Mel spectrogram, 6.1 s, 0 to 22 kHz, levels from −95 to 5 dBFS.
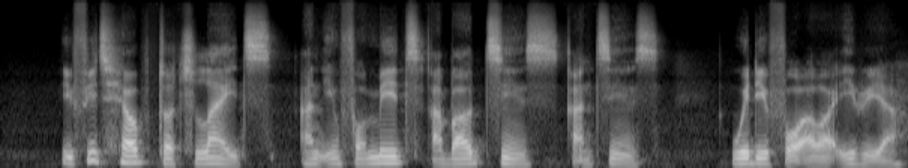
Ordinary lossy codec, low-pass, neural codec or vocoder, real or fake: none; none; autoencoder, 48 kHz, 32 numbers a frame, DAC-VAE, trained on Japanese speech; fake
